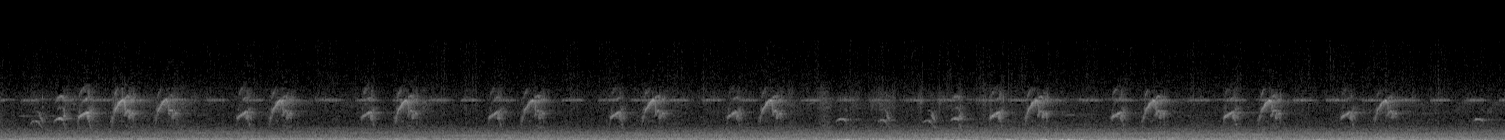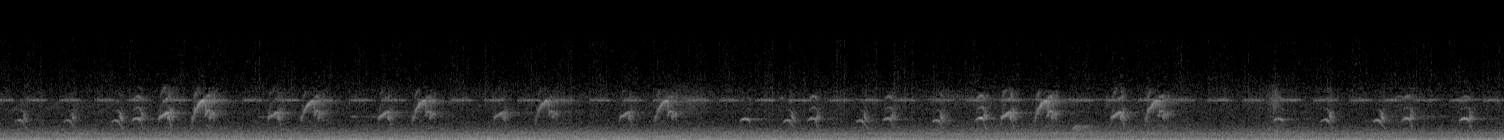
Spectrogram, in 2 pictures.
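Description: Small songbirds chirping over and over, with many short, quick rising notes, against a thin steady high whine. A low rumble swells briefly about a third of the way in.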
